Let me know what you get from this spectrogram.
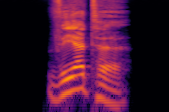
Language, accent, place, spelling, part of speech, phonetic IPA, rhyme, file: German, Germany, Berlin, währte, verb, [ˈvɛːɐ̯tə], -ɛːɐ̯tə, De-währte.ogg
- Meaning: inflection of währen: 1. first/third-person singular preterite 2. first/third-person singular subjunctive II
